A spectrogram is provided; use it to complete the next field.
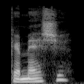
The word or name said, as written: gamache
